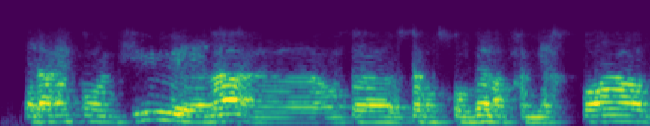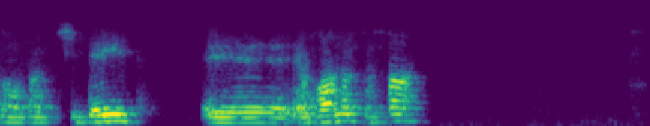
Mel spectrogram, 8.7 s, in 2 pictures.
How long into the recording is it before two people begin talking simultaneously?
none

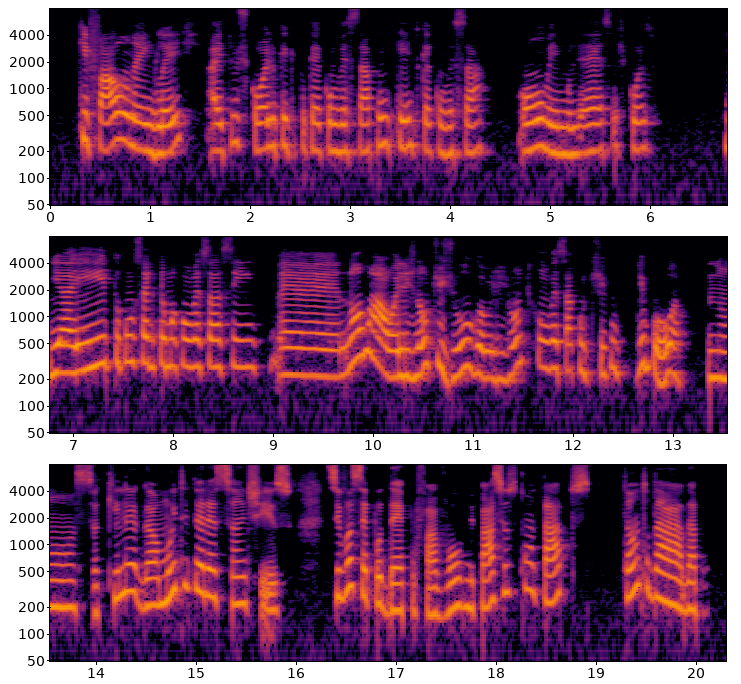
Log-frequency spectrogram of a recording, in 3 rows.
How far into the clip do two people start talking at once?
none

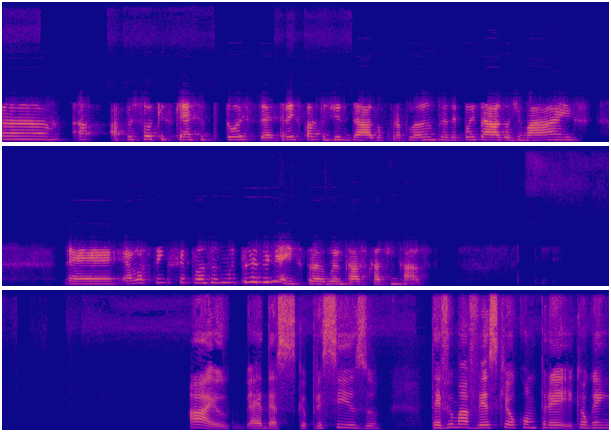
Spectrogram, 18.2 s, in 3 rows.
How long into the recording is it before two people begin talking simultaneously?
none

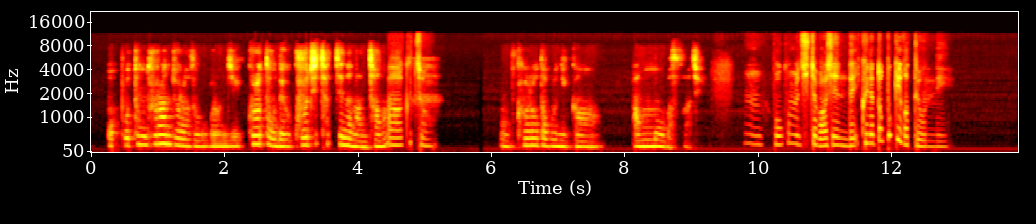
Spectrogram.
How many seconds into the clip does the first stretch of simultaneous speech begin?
none

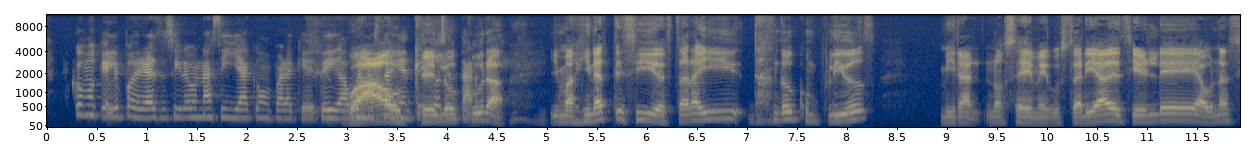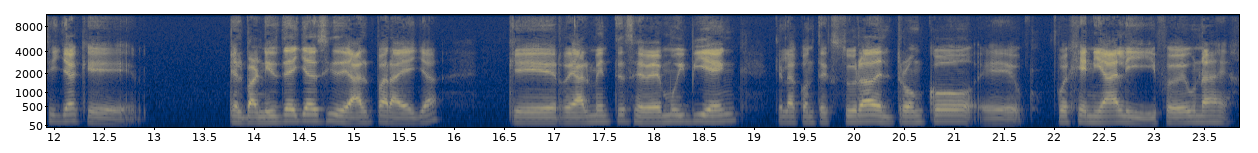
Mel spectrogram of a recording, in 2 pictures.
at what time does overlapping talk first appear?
3.0 s

